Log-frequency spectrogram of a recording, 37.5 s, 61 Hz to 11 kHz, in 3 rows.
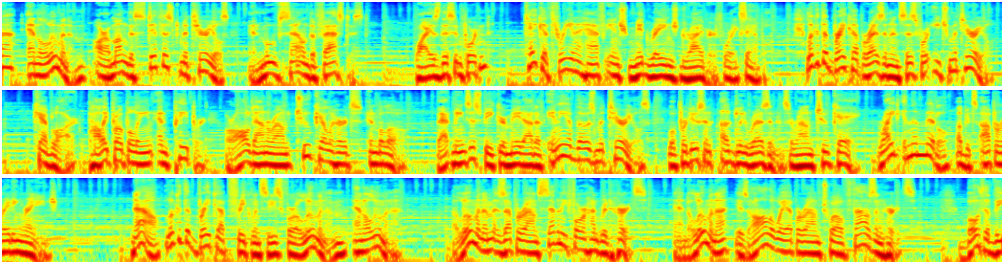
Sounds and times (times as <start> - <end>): Speech: 0.0 - 4.6, 5.2 - 25.7, 26.6 - 37.5
Music: 0.0 - 37.5.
